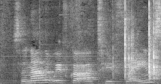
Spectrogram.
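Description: A woman's speaking voice, with no other sound standing out.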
